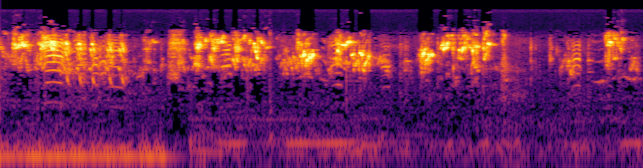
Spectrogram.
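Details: Zebra finch chicks newly hatched in captivity chatter in loud bursts of squeaky, buzzy chirps separated by brief gaps; a low hum runs early on, with faint background noises.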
